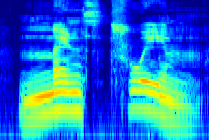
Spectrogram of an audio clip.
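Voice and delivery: "mainstream" said carefully in proper English accent. Joking that english teachers would approve, careful english accent on mainstream. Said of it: "vous avez vu mon accent mainstream. Tous mes profs d'anglais seraient très heureux de m'entendre prononcer ça ainsi".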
